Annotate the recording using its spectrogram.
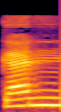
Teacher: This is gunna akmal, so keep the sound in your nose for a longer time.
